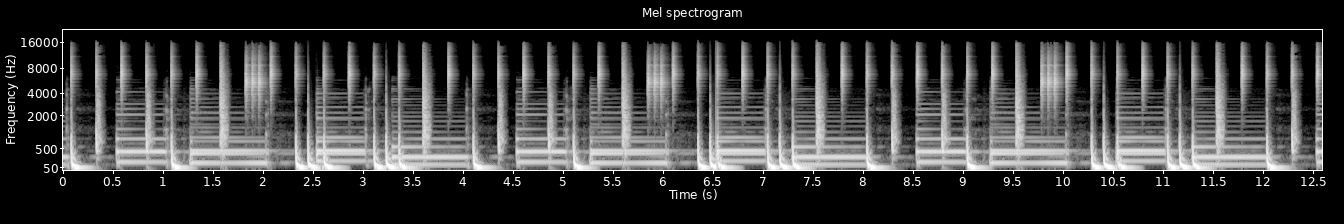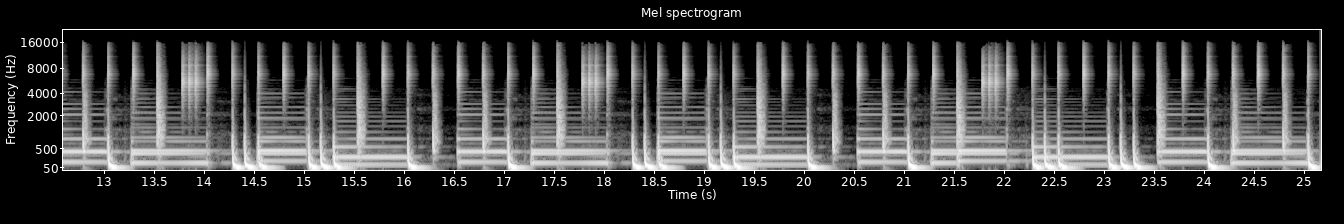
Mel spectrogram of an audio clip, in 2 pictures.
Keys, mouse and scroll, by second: 8.3-10.0 drag, 11.7 ctrl+r, 18.0 click, 18.1-19.9 right drag, 20.9-23.3 drag.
